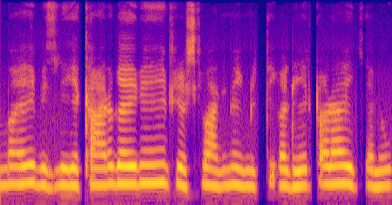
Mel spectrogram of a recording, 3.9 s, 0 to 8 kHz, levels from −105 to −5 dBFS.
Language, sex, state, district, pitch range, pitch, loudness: Hindi, female, Madhya Pradesh, Bhopal, 195-215 Hz, 200 Hz, -18 LUFS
